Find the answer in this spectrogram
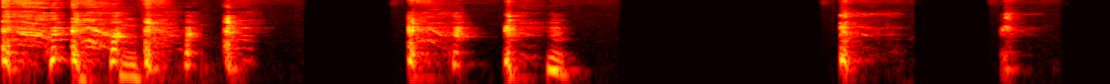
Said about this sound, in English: I'm going to cough now.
